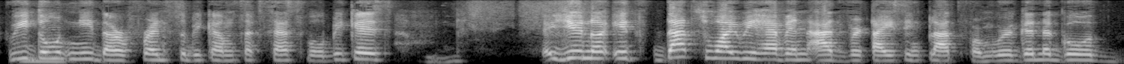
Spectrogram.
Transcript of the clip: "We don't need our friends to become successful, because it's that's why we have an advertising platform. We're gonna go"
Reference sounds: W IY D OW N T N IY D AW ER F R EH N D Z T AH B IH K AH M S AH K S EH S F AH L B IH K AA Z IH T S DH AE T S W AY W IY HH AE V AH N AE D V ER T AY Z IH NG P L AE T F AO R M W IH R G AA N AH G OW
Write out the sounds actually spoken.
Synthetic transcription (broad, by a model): W IY D OW N T N IY D AW ER F R EH N D S T AH B IH K AH M S AH K S EH S F AH L B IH K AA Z IH T S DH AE T S W AY W IY HH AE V AH N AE D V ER T AY S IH NG P L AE T F AO R M W IH R G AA N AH G OW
